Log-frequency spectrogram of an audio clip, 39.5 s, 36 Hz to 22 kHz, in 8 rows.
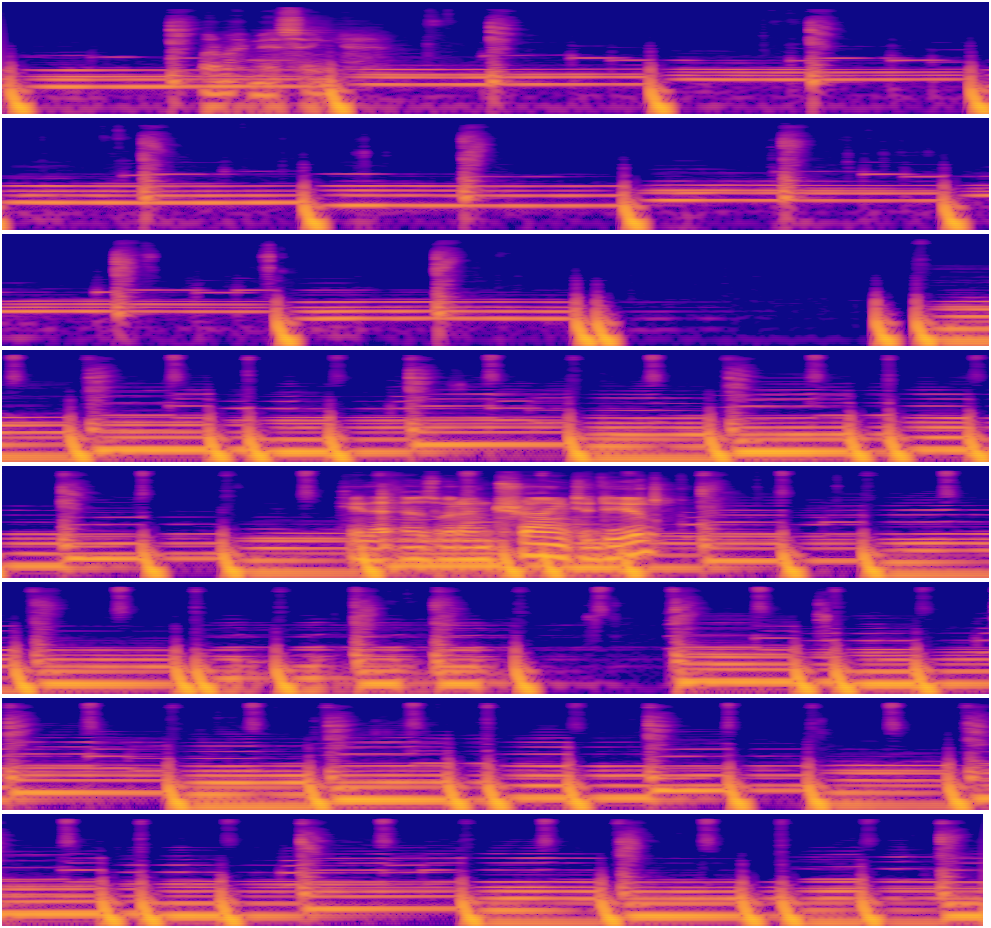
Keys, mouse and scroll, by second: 6.0 middle click, 6.7 g, 9.4 ctrl+z, 9.7 middle click, 10.7 middle click, 11.4 middle click, 12.4-16.6 drag, 16.6 middle click, 17.0 g, 22.9 ctrl+z, 26.0-27.5 drag, 27.5 f, 28.7 g, 30.9 middle click, 31.4 ctrl+z, 31.7 middle click, 32.4 middle click, 33.3-36.1 middle drag.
